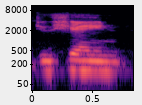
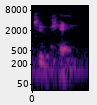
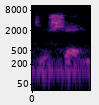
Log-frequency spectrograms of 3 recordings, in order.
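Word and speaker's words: Duchenne: which brings us to I pronounce it duchan not Duan okay I know Dr hwi seems she calls it duan's I call it duchaine that's my my eldest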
